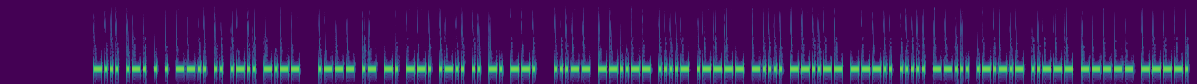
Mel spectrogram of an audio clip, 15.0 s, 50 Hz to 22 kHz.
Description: Morse code, heard as a keyed tone, about 34 wpm, 700 Hz. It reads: BREEZILY JANGLING 3,416,857.209
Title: Pangram Challenge v2 - 35wpm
